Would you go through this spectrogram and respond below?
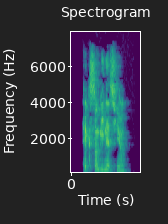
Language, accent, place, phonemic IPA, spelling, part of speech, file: French, France, Lyon, /ɛk.sɑ̃.ɡi.na.sjɔ̃/, exsanguination, noun, LL-Q150 (fra)-exsanguination.wav
- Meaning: exsanguination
